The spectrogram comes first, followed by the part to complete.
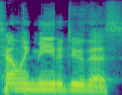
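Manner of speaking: put-on yelling. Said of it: "you start yelling at me like".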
